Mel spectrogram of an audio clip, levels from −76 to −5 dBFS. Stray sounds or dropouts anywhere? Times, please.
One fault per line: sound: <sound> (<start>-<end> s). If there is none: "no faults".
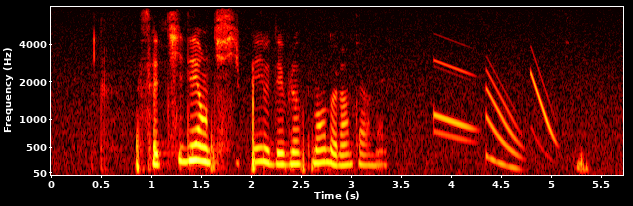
sound: chirp (3.8-5.1 s)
